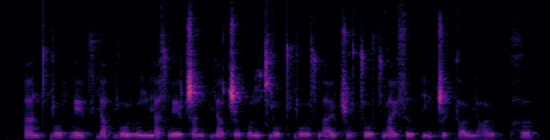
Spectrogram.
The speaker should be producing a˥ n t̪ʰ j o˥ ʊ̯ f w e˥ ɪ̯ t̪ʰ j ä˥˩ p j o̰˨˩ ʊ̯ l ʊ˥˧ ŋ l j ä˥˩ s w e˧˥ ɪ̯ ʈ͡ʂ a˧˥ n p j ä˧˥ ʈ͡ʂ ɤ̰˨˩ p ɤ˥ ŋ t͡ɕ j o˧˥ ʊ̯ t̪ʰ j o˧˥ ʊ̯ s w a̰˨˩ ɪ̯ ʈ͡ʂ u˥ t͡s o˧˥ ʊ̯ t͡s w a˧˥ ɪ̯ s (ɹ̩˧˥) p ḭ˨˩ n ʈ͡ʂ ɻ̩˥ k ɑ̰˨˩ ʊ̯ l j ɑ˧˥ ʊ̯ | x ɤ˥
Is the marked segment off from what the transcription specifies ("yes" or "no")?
no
